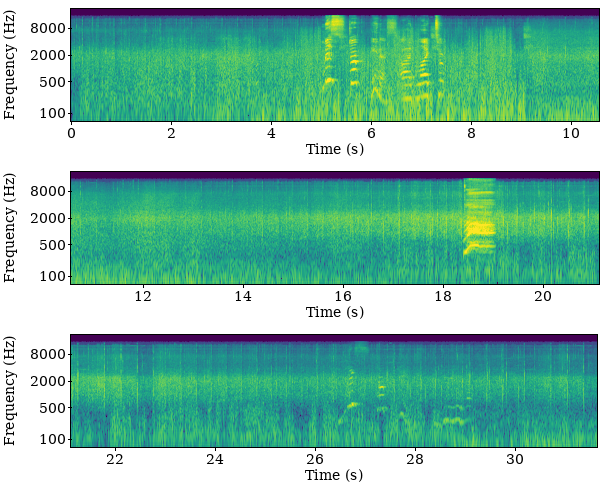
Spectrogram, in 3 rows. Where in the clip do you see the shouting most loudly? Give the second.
19 s.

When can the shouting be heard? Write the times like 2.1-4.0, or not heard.
5.0-7.5, 18.4-19.1, 26.4-29.1.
